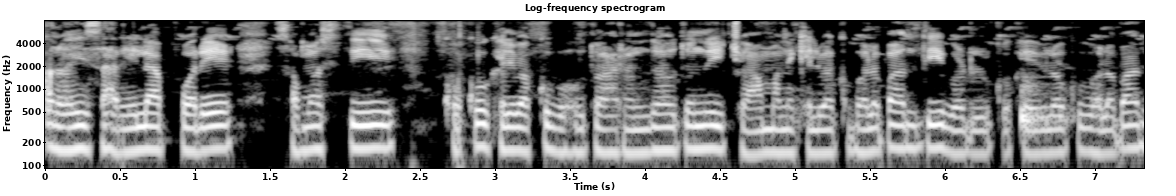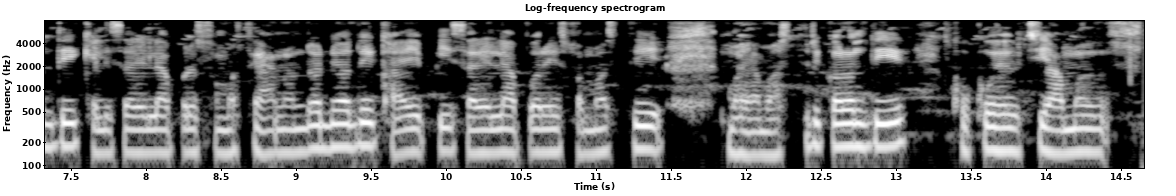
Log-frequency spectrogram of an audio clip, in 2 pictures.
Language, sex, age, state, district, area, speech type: Odia, female, 18-30, Odisha, Balangir, urban, spontaneous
